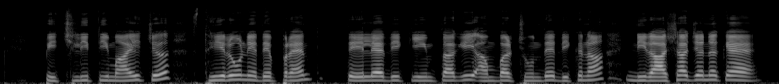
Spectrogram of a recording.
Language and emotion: Dogri, sad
